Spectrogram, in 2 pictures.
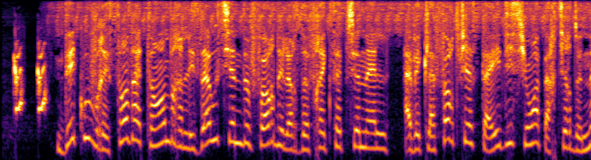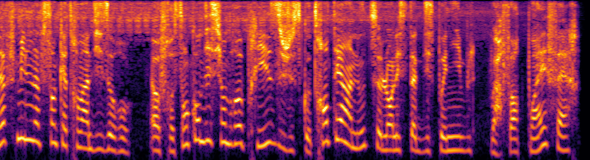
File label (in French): SPOT Souriante Dynamique Informative; Ford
